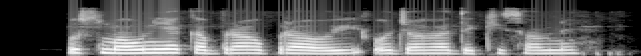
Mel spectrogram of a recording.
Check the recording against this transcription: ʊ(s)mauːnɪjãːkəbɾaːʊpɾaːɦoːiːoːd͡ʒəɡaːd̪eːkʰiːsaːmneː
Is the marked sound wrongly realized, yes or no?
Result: no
